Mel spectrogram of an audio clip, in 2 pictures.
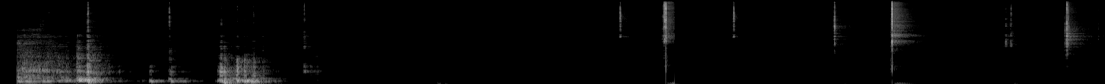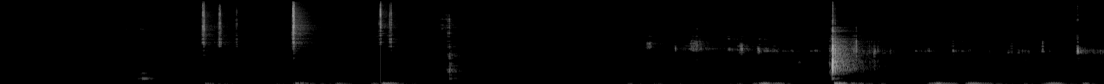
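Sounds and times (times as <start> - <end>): sharp clicks of small hard parts: 6.2 - 6.8, 8.3 - 9.3, 10.0 - 11.0, 13.1 - 15.1.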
